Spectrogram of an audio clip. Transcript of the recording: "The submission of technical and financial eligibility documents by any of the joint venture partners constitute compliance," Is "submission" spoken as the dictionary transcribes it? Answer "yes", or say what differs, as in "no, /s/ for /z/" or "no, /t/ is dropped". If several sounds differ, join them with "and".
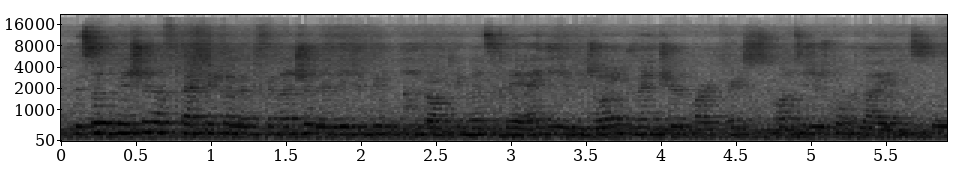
yes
